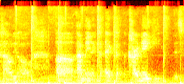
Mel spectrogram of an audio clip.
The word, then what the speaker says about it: Carnegie Hall: comedy concert at comedy Hall uh I mean carnegi this pronounced carnegi at Cari Hall I'd love to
